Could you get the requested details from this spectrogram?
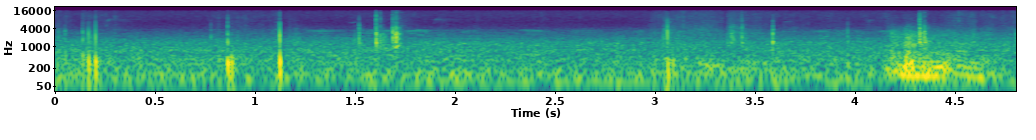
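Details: Low traffic rumble with a few sharp clicks and knocks, like a car door or handling noise, and no animal voice.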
